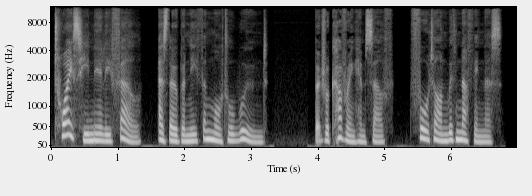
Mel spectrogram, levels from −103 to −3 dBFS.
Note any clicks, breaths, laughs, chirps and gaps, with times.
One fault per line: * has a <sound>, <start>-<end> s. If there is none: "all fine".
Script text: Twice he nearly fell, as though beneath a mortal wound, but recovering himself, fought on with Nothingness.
all fine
